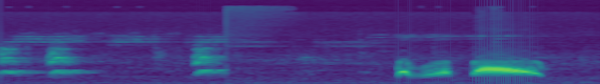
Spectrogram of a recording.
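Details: Spotted dove cooing in rustic style to attract wild doves to fight; a few soft higher coos, then one loud double note and long falling coo.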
